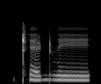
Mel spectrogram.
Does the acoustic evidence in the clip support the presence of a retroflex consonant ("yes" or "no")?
yes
